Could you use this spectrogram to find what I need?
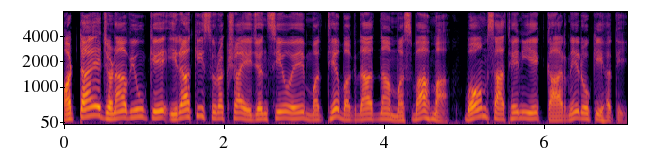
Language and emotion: Gujarati, neutral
